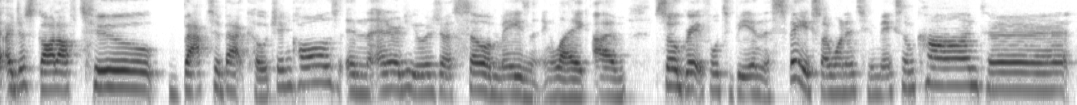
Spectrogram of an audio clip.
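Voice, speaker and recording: A young woman from the United States, a creative business coach, chatting casually and enthusiastically on a livestream while a bit congested. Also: medium pitch. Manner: chatty, lots of "like" fillers, enthusiastic. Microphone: streaming setup, computer mic.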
